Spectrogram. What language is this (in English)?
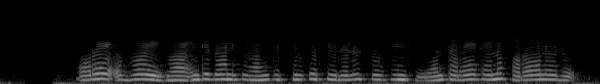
Telugu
